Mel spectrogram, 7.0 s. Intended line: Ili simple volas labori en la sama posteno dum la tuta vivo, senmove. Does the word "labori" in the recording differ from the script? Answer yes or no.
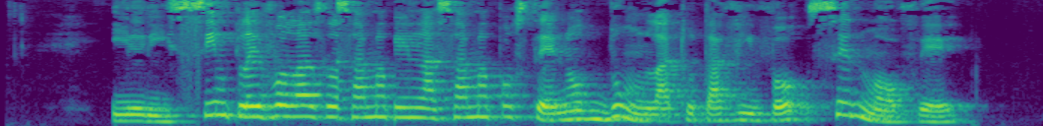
yes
